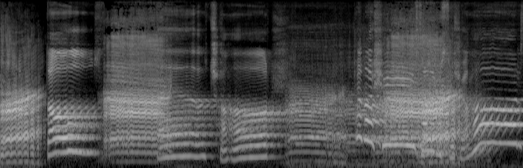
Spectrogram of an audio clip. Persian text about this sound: یه ذره از گوسفند میترسم، گوسفند خیلی خیلی سر و صدا میکنه.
